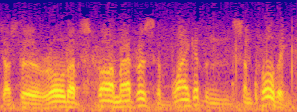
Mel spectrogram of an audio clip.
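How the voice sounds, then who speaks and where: Man playing fast-talking, shrewd Mountie sergeant. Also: medium pitch, animated, close to an everyday voice. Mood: firm, probing. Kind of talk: old-time radio drama acting. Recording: dull old radio recording, faint noise.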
